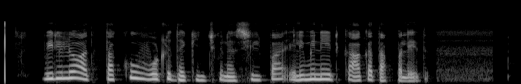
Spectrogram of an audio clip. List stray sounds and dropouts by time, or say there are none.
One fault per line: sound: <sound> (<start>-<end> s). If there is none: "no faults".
no faults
